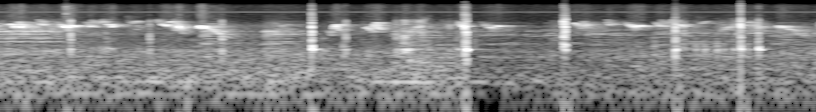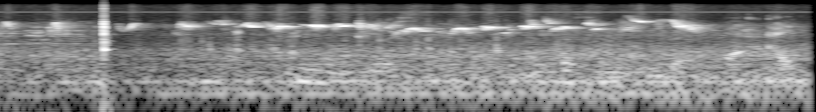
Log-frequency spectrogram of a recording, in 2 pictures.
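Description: Small birds chirping continuously in many quick, overlapping high notes, with a few sharp clicks in between.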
